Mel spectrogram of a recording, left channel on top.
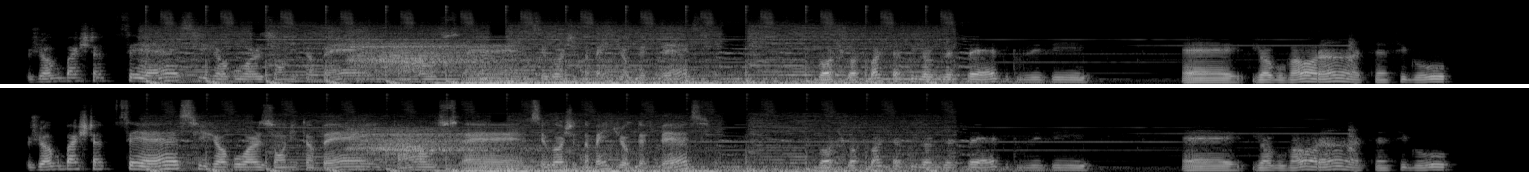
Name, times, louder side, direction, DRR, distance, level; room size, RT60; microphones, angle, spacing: voice 1, 0.3-7.1, right 4 dB, 75° right, 0.5 m, -32 dB
sound 1, 1.4-9.8, left 3 dB, 75° left, 0.8 m, -35 dB
sound 2, 2.6-13.5, equal, 10° right, 0.8 m, -33 dB
voice 2, 8.1-10.9 11.8-14.4, left 3 dB, 35° left, 0.3 m, -31 dB
3.3 x 2.2 x 2.4 m
head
